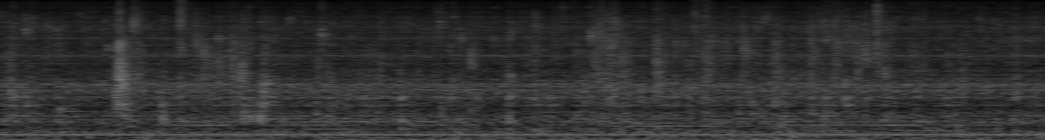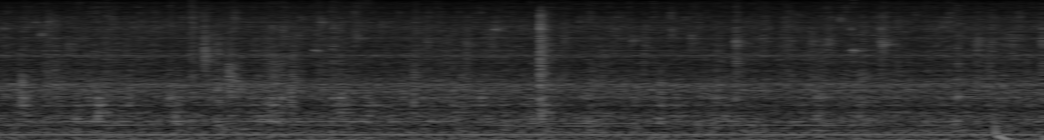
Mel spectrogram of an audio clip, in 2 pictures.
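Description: Sliced peppers and ginger frying in a pan: a steady sizzle with scattered sharp pops, over a steady low hum.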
